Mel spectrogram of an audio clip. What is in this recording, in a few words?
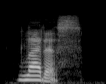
"lettuce", spelling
